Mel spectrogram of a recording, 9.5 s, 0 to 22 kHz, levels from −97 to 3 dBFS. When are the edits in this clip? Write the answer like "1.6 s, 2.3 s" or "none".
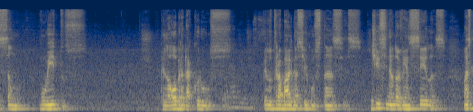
5.2 s, 7.4 s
